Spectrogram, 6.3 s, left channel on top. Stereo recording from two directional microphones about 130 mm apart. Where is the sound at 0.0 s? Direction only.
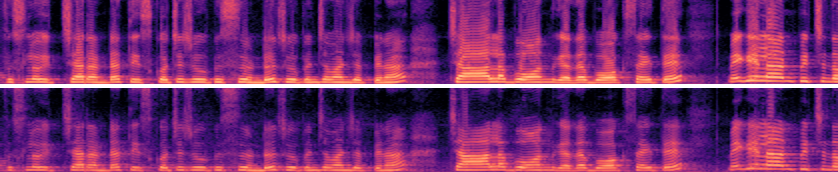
55° left (ahead or behind).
